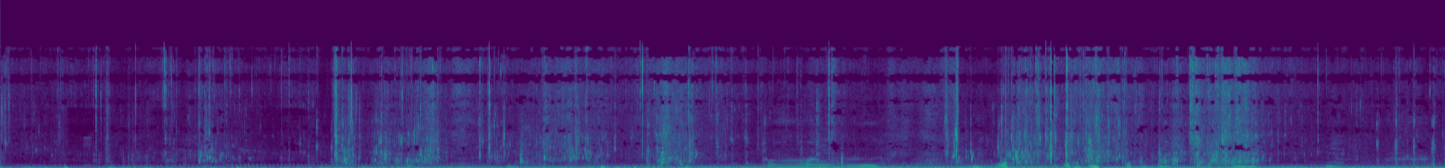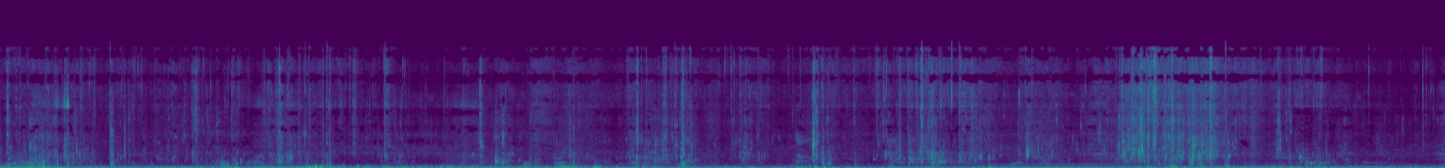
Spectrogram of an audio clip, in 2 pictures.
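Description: Hands splash and squelch through shallow muddy water.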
